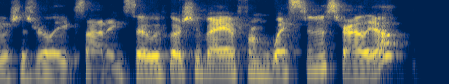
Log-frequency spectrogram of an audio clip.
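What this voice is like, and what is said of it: Broad Australian accent. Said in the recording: “from Australia with my Bogan accent”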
